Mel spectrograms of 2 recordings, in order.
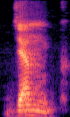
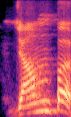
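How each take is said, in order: First: जंप as one syllable, closed on the p; correct pronunciation. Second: जंप with an extra vowel on the end, like jum-per; wrong pronunciation. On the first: Teacher gives learners the right way, correct pronunciation. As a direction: say जंप low and soft, no vowel after the p. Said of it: "ऐसे नहीं बोलना, बल्कि". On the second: Teacher shows learners what not to say, mispronounced. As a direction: say जंप as two syllables, higher, tailing into "per". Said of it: "ऐसे नहीं बोलना". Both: Shown as a demonstration.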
